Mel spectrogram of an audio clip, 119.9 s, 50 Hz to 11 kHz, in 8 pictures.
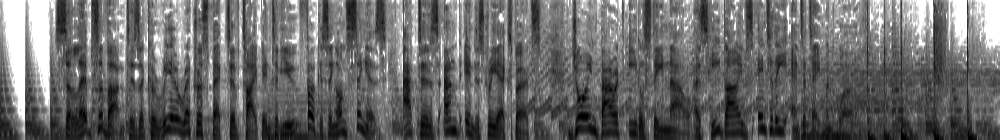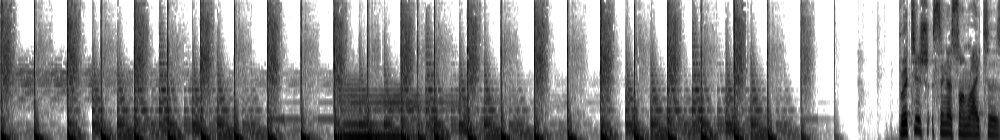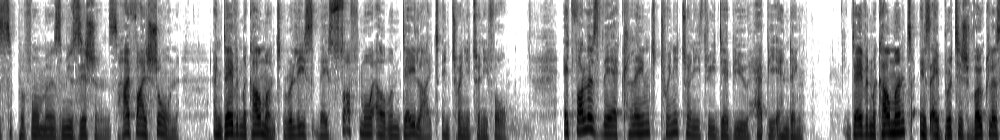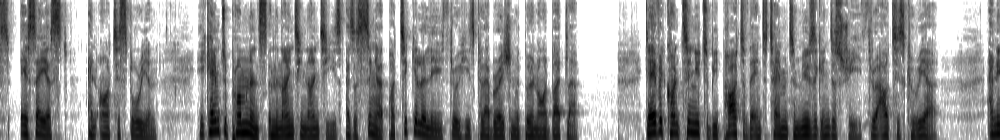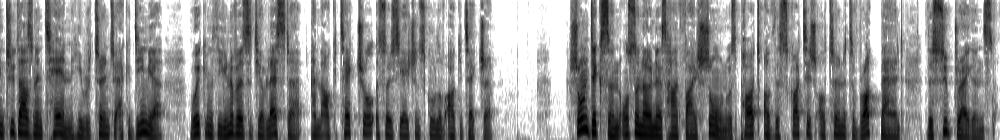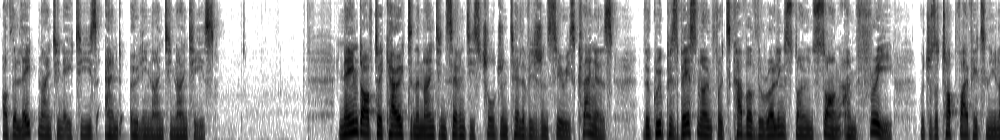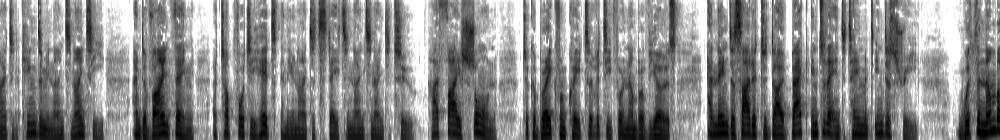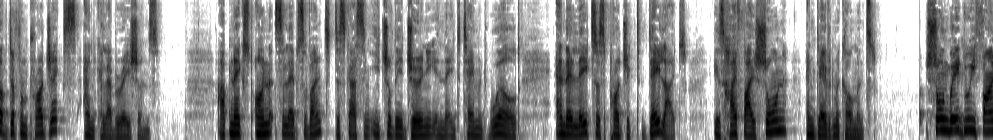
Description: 11 Aug Interview with HiFi Sean and David McAlmont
